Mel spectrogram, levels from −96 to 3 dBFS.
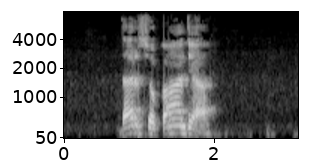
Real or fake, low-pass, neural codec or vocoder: real; 7.2 kHz; none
